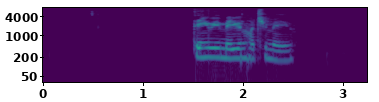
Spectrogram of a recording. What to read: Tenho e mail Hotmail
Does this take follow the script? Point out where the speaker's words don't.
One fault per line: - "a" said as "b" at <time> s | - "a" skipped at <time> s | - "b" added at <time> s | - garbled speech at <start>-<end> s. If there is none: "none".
- "no" added at 2.0 s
